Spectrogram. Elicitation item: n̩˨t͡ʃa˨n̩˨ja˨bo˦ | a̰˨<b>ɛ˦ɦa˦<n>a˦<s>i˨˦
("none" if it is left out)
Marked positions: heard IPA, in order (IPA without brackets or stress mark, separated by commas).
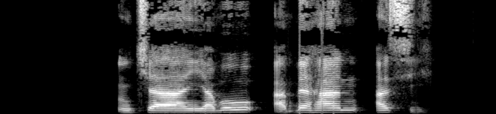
b, n, s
